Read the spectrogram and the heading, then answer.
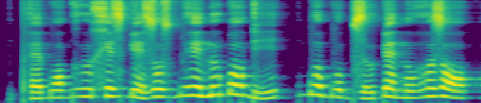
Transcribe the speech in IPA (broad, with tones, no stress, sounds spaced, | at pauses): pʰ ɛ˩˧ b ɔ˧ ɡʱ ɯ˥˧ x e˥ z ɠ e˧˩ z o˥˧ z bʱ e˥˧ n ɯ˥ ɓ ɔ˥ ɠ i˩˧ | b ɤ˥˧ b o˧˩ b z ɯ˩˧ ɠ ɛ˥˧ n o˧ ɦ ɤ˥ z ɔ˧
